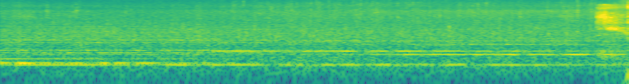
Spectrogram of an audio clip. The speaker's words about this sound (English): So pretty uneventful travel day, other than it's just raining very heavily.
